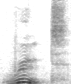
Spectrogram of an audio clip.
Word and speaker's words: route: oh we like that Xavier said root like an English person in the diary route in America though yeah but then I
